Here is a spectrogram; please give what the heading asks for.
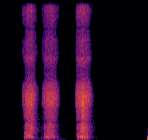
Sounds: Sniff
